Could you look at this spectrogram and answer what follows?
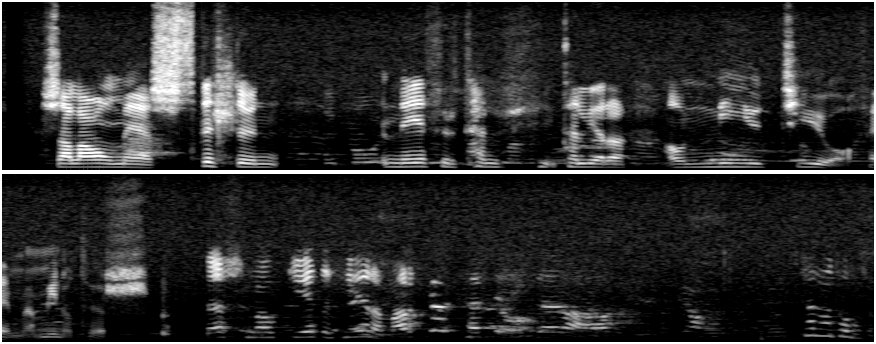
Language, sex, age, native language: Icelandic, male, 11, Icelandic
